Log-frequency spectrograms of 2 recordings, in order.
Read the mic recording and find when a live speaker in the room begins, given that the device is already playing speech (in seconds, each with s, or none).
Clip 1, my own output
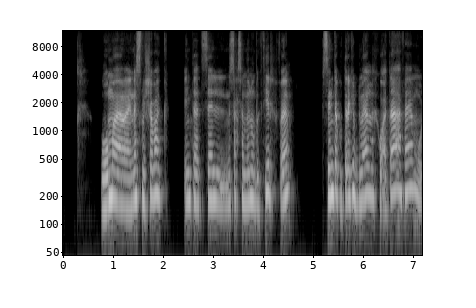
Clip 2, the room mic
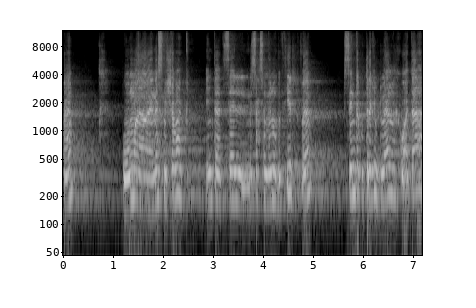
none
